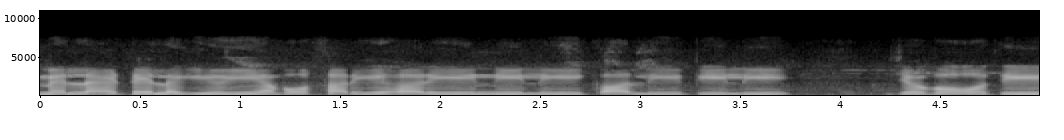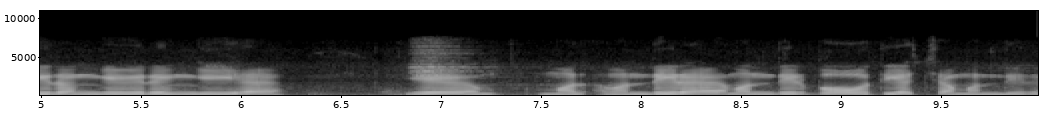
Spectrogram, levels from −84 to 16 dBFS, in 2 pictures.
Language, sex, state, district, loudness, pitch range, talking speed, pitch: Hindi, male, Haryana, Rohtak, -19 LUFS, 145-160 Hz, 160 wpm, 150 Hz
